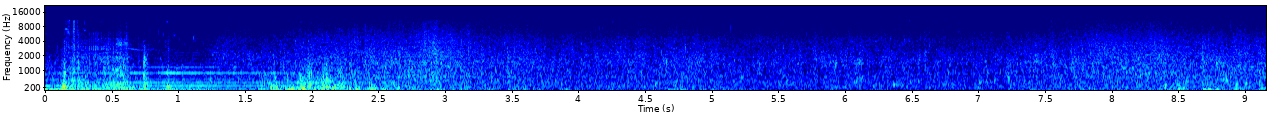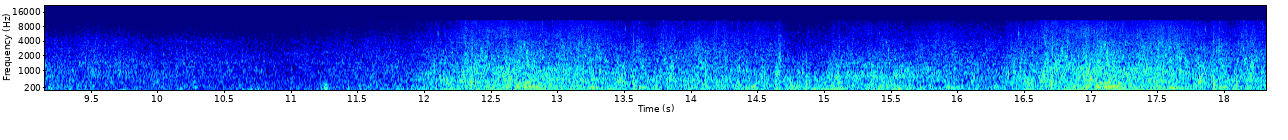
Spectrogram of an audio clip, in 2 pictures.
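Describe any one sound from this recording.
Oars splash in water as a boat is rowed.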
